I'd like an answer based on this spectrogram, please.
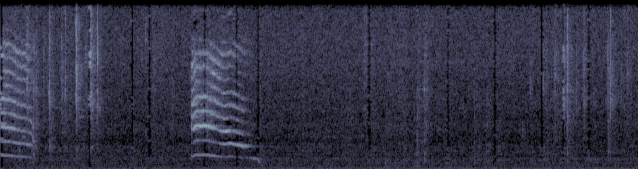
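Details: ['A tiny ferocious kitten named Kiki, who has feline hyperesthesia, demands snacks while being fed bonito flakes; two shrill, wavering meows, the second longer and sliding downward, with faint clicks and room hum between them.']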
